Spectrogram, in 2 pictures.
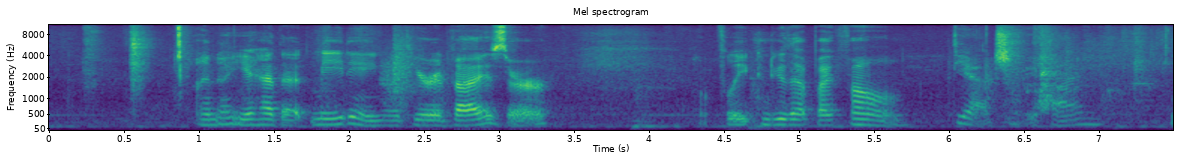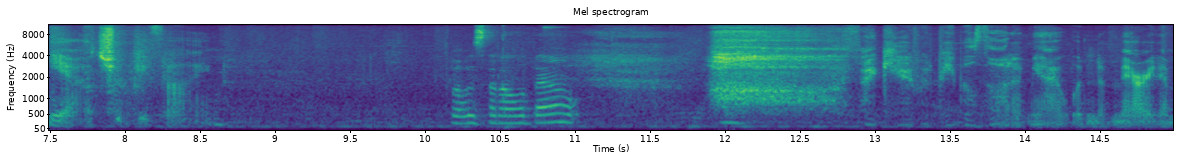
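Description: A woman speaks quietly and emotionally close by.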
